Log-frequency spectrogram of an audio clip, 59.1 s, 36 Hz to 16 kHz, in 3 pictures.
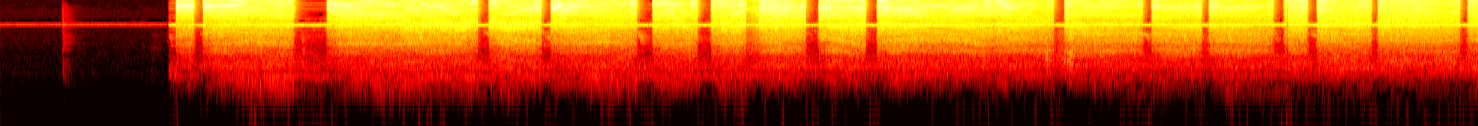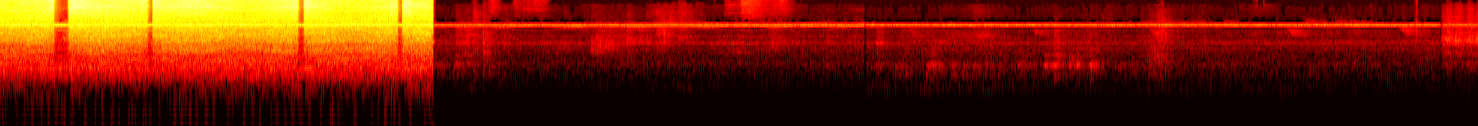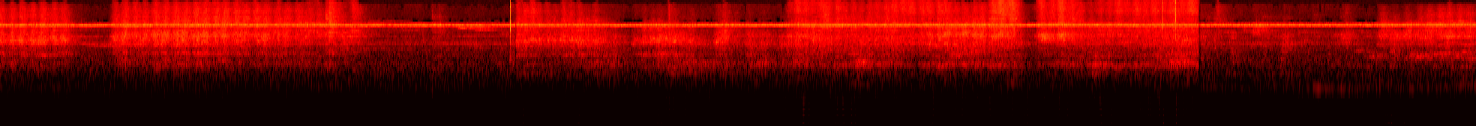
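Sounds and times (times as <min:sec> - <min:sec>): loud spraying hiss: 0:02.3 - 0:25.5.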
